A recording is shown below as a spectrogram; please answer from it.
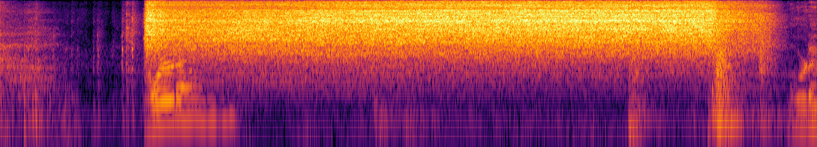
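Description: Compressed air blowing dust off a push mower: a loud, steady hiss that starts abruptly about two seconds in and cuts off at the end, with a short spoken word over it.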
